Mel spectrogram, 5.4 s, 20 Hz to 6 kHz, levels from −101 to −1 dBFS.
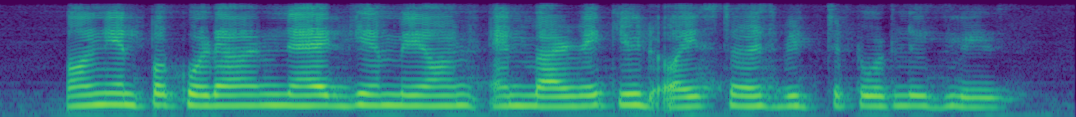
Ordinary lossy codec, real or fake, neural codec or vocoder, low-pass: none; fake; codec, 24 kHz, 1 kbps, SNAC; 5.4 kHz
